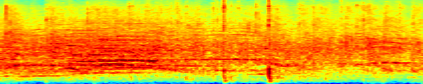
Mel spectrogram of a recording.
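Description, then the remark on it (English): A crowd applauds steadily for the Lord during a sermon, dense overlapping hand claps forming a continuous wash of sound, with a few sharper individual claps standing out. “Give the Lord a great big hand clap.”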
